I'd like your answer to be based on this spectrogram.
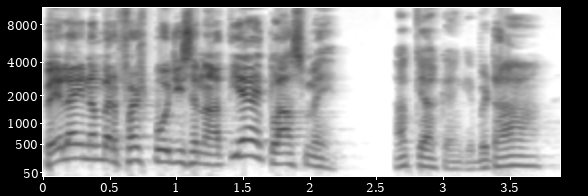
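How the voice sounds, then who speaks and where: A man's voice: high-pitched, huge pitch swings, fairly quick, a bit bright. A man with a Gujarati accent giving a spiritual discourse, conversational, often asking his listeners questions. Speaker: Jain preacher. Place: teaching camp hall.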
